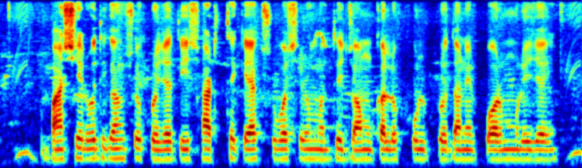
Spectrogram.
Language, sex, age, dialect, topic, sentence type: Bengali, male, 18-24, Standard Colloquial, agriculture, statement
